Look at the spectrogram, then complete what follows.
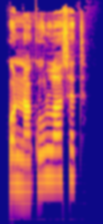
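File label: "Konnakullesed", Estonian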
